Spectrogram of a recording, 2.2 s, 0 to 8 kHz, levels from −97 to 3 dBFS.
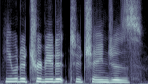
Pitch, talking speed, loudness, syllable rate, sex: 230 Hz, 160 wpm, -17 LUFS, 4.8 syllables/s, female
